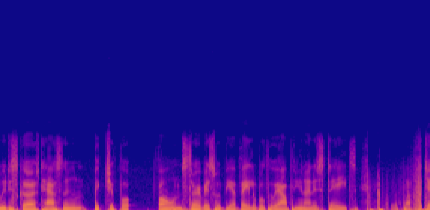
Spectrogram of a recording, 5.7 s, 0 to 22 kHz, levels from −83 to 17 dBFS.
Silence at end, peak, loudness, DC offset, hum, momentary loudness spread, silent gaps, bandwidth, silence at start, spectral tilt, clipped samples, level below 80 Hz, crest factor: 0 s; -4 dBFS; -21 LUFS; under 0.1%; none; 8 LU; none; 7.8 kHz; 0 s; -8 dB/octave; under 0.1%; -28 dBFS; 16 dB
